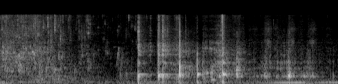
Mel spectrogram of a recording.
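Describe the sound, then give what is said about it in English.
Water washes over bean sprouts being rinsed in a salad spinner: a low running wash, then several sharp taps, splashes and drips, with no talk. “Just put the bean sprouts in my salad spinner and give them a rinse.”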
